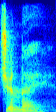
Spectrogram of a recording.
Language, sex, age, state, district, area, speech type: Kashmiri, male, 30-45, Jammu and Kashmir, Baramulla, rural, spontaneous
